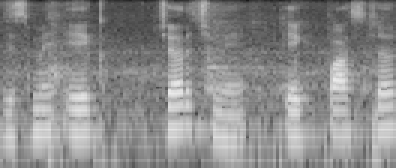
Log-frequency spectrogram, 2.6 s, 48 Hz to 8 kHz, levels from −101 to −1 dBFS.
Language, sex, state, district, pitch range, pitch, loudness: Hindi, male, Chhattisgarh, Raipur, 130-155 Hz, 140 Hz, -19 LUFS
